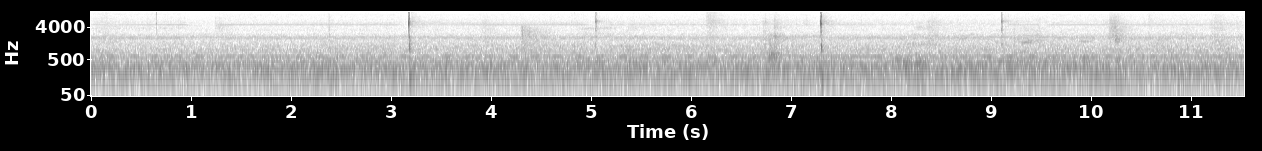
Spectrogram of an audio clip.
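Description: A small machine hums steadily.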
